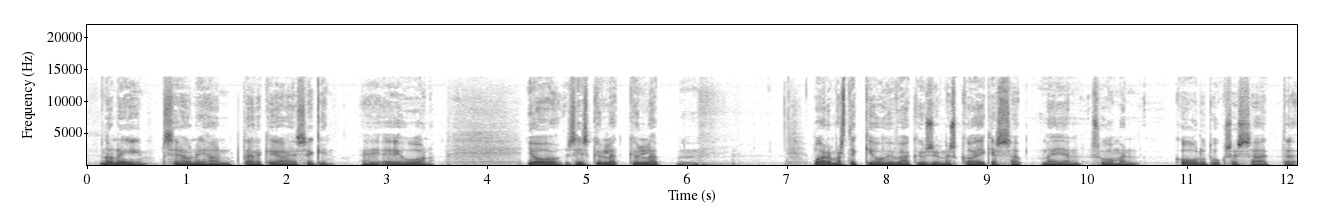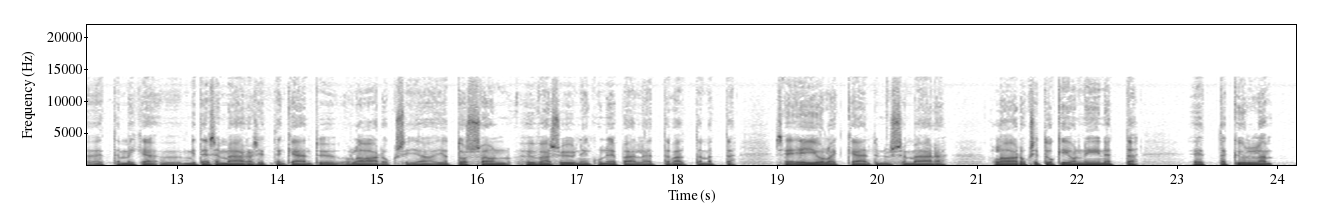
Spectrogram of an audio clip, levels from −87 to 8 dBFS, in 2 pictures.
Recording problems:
none

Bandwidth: 14 kHz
